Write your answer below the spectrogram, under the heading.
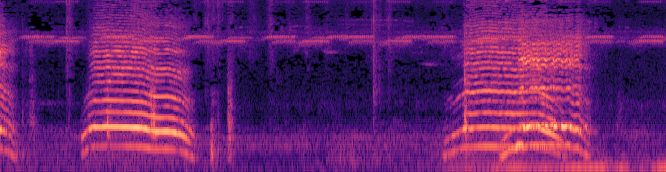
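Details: Farm kid goat with two drawn-out, nasal bleats about a second each, the second doubled by an overlapping voice, set against a continuous shrill insect drone and a low hum.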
